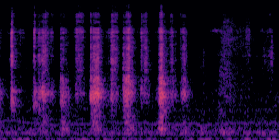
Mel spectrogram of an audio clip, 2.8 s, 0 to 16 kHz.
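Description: A wooden stylus scratches short strokes into the flower area of a flat scratch-art sheet, black coating over colored paper. About ten quiet, dry, raspy scrapes are heard, bright and hissy with a midrange core near 1.1 kHz, each fading almost instantly, before the scratching trails off into softer rubbing.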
